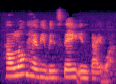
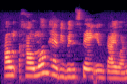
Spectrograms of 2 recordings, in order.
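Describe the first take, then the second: First: The pitch falls at the end. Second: The pitch rises at the end. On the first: The speaker calls it right. "Jadi dia itu falling intonation" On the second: The speaker calls it wrong. "No, in Taiwan. No, no"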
